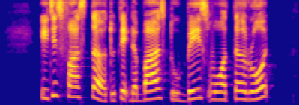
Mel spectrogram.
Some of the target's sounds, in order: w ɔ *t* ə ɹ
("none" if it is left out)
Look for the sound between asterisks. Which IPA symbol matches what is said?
t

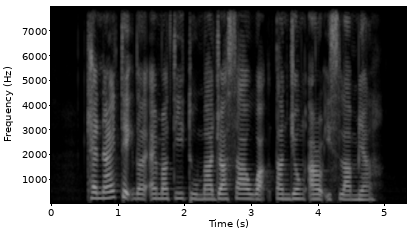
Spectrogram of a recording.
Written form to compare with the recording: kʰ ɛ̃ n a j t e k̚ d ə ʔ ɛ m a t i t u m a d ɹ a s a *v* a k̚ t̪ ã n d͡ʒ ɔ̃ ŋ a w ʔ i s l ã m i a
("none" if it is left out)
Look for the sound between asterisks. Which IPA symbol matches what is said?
w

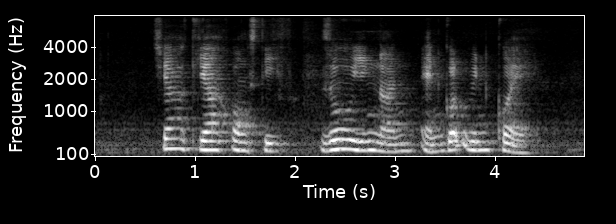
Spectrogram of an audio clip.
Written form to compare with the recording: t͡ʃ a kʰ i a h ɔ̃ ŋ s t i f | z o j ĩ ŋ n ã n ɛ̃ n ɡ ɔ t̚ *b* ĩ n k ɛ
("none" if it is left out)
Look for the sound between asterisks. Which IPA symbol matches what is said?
w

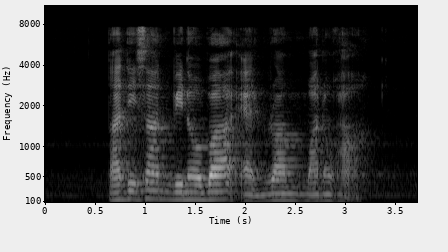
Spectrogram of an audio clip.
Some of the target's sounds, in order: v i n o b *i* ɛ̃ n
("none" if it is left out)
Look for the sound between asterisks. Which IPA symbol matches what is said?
a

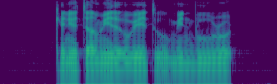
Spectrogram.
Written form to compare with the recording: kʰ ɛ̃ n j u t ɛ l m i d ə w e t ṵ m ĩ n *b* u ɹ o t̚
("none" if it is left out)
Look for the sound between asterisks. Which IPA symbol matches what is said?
b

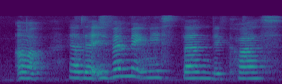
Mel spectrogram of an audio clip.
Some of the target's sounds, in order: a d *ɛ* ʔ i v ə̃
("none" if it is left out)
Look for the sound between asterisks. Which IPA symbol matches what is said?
ɛ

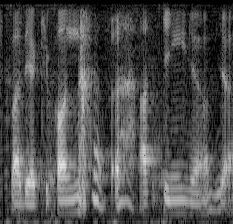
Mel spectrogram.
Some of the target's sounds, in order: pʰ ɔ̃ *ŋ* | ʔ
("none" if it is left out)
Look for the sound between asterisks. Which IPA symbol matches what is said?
n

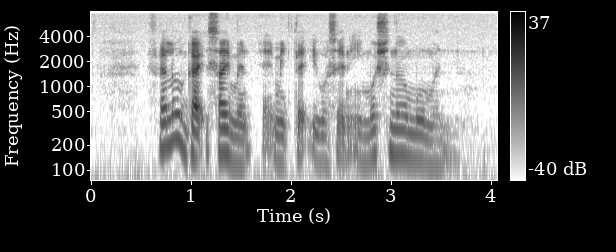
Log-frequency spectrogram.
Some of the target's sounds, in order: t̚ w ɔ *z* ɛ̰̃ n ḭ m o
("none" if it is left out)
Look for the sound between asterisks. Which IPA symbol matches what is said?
s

